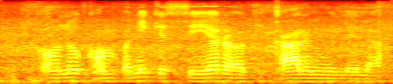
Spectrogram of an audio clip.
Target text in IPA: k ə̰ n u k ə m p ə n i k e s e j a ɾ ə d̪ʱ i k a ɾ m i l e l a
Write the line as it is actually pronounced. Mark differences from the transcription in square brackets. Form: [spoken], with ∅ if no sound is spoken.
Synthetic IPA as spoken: k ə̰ n [o] k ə m p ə n i k e s e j [ə] ɾ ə d̪ʱ i k a ɾ m i l e l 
